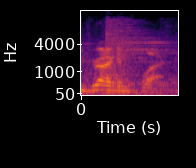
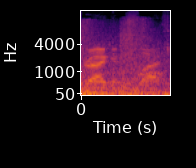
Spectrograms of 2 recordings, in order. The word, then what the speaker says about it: Dragon Flash: Oh, he will do dragon flex or Ichimonji and then dragon flash.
